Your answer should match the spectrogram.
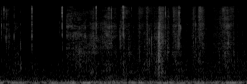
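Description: Paper rustling and crinkling as the pages and paper flaps of a handmade paper journal are handled and turned: a string of short, sharp rustles.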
